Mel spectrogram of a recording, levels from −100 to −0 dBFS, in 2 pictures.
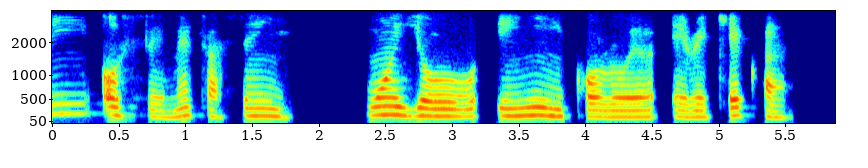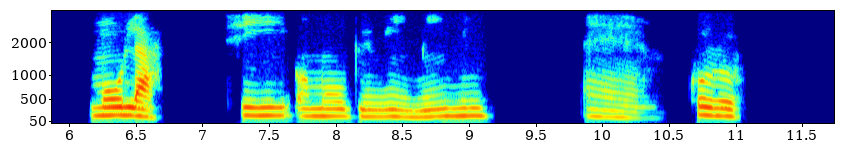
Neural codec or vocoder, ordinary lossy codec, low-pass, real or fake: none; Opus, 32 kbps; 3.6 kHz; real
